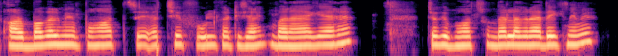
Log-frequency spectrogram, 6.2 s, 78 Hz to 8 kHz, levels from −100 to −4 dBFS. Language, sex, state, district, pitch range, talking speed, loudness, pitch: Hindi, female, Bihar, Muzaffarpur, 195-210 Hz, 205 wpm, -17 LUFS, 200 Hz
